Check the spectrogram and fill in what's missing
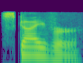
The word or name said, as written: skiver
